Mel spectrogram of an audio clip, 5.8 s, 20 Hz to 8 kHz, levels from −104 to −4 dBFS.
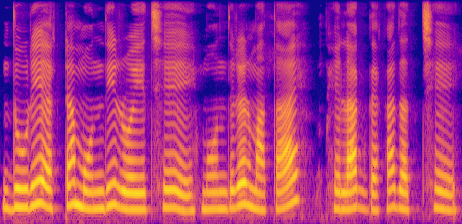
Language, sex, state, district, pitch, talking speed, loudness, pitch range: Bengali, female, West Bengal, Cooch Behar, 230 Hz, 95 wpm, -15 LUFS, 220-250 Hz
